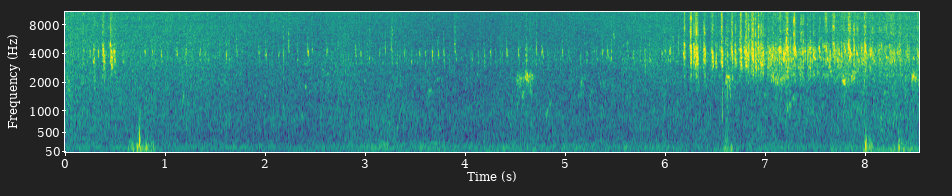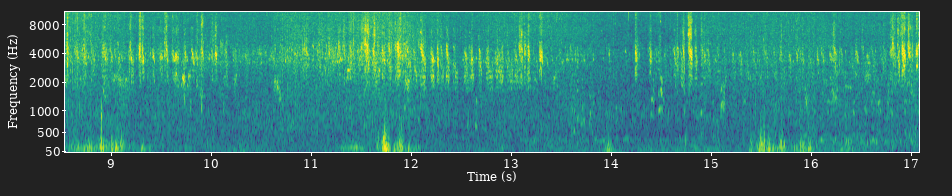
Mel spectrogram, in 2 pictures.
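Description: Lakeside outdoor sound of water lapping, with a few low thuds now and then and a busier, crackling stretch of higher sound in the middle.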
